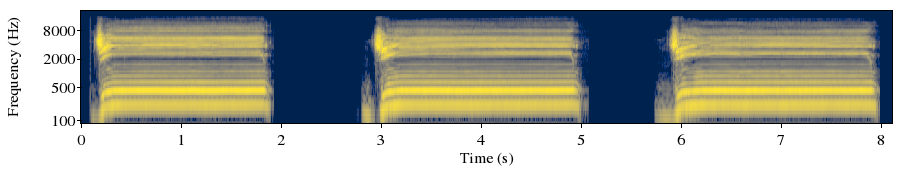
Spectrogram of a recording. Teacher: جیسے ہی آپ جیم کو پڑھنا شروع کریں گے تو زبان کا درمیان کا حصہ اوپر تالو کے ساتھ چپک جائے گا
